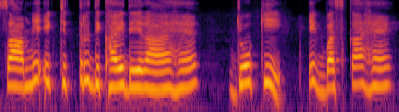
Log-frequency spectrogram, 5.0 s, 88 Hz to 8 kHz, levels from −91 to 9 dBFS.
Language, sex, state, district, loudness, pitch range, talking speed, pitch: Hindi, female, Rajasthan, Jaipur, -15 LUFS, 240-290 Hz, 155 wpm, 265 Hz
